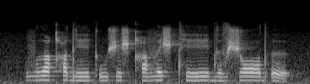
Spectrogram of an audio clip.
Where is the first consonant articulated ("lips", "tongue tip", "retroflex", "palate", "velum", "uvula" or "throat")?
lips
